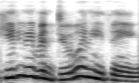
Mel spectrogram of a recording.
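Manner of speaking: indignant retelling. Retold or imitated. Indignant retelling of own protest.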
